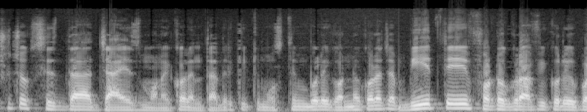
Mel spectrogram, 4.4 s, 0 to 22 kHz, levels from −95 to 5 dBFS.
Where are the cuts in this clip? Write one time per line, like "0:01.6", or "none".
0:03.0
